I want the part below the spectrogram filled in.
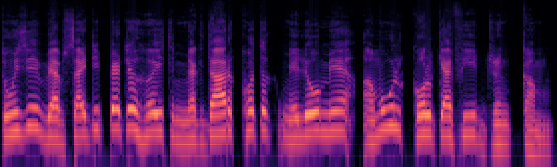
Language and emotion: Kashmiri, neutral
